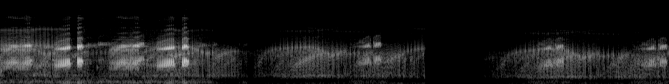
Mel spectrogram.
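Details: Toads calling, the males' mating-season call: a few loud, grating croaks in rapid succession, then softer, muffled croaking, a gap of silence and more rasping calls toward the end.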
